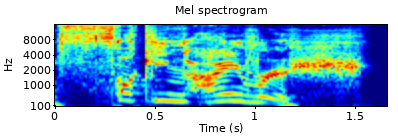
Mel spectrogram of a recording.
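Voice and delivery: put-on a weak stab at an Irish accent; bad Irish accent. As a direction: ham up a failed Irish accent. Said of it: "I can't do a fucking Irish accent".

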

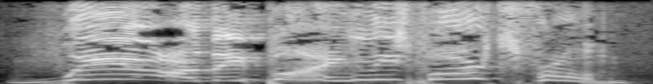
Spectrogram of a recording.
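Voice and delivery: exasperated shout. Real, not acted. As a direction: yell it in disbelief.

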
